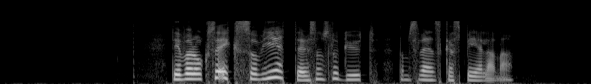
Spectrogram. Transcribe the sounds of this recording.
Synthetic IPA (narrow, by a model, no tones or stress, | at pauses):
d̪̥ɛvaɾɔksɔɛksːɔvɪeːt̪əɾʂɔmsluːɡʉ̟ːt̪ | d̪̥ɔmsvɛnskaspeːlʔa̰ɳa̰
